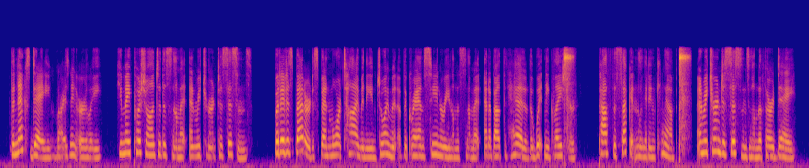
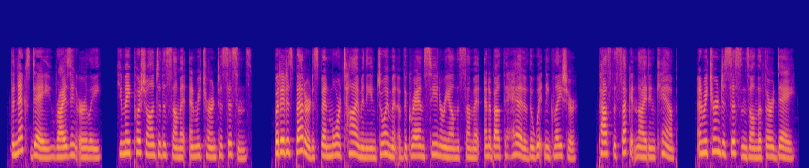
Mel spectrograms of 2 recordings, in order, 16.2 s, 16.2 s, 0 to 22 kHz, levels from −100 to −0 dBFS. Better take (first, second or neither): second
